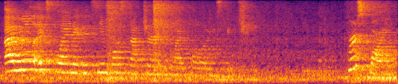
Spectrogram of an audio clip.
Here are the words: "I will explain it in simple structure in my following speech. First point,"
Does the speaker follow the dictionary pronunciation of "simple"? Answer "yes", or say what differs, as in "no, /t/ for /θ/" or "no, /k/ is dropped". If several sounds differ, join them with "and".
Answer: no, /p/ is dropped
